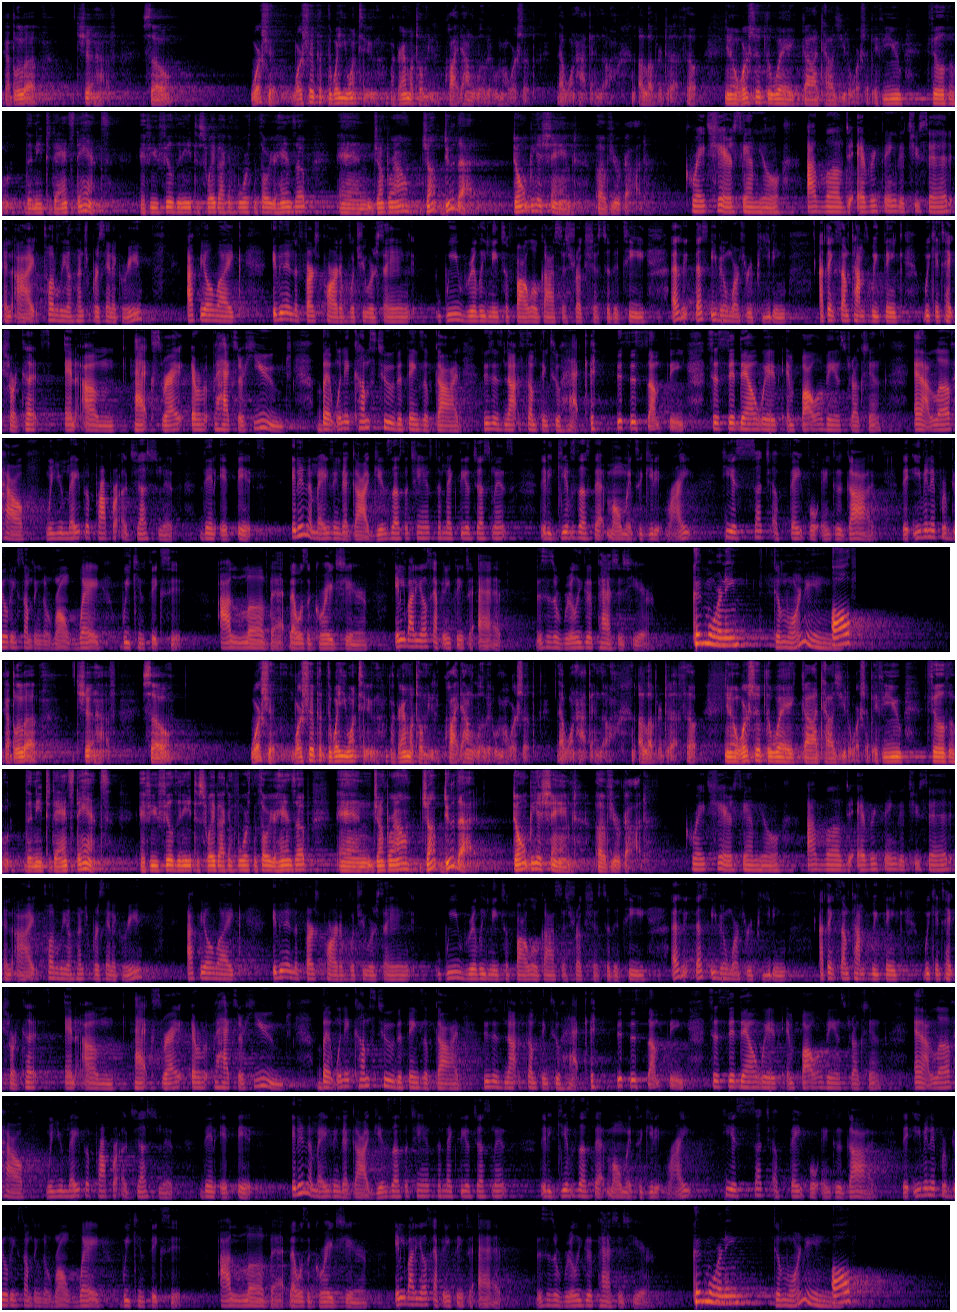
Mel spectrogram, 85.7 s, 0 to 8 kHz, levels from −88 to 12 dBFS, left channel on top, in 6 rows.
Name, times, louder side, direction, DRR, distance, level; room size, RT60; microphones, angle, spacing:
voice 1, 0.0-0.5 1.1-1.7 2.1-2.6 3.7-7.9 8.3-10.4 10.8-13.7 13.9-15.9 16.4-21.4 22.0-24.0, right 3 dB, 80° right, 0.6 m, -30 dB
voice 2, 24.6-26.1 26.4-30.7 31.4-34.8 35.1-40.4 40.8-43.4 43.8-44.6 44.9-51.8 52.1-57.5 57.8-59.7 60.2-60.9 61.5-64.7 65.3-67.5 68.0-70.3 70.7-72.9 73.3-74.2 74.8-77.0 77.4-79.0 79.5-81.2 83.1-84.0, left 3 dB, 35° left, 0.5 m, -35 dB
voice 3, 81.8-82.6 83.9-84.3, left 4 dB, 80° left, 0.7 m, -26 dB
25.0 x 22.5 x 10.0 m
head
